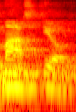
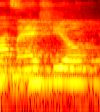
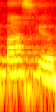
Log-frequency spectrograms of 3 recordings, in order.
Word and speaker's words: Maschio: Maschio, but also Mascio, it is accepted. It's Maschio, right?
